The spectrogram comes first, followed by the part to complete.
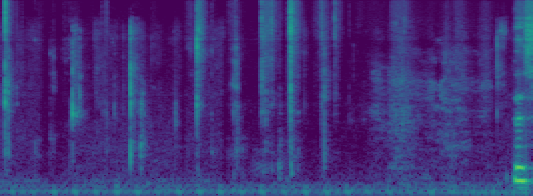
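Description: Origami paper being folded by hand: an irregular string of small crackles and crinkles as the stiff, many-layered sheet is creased and pressed.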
